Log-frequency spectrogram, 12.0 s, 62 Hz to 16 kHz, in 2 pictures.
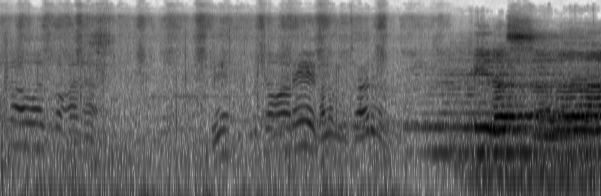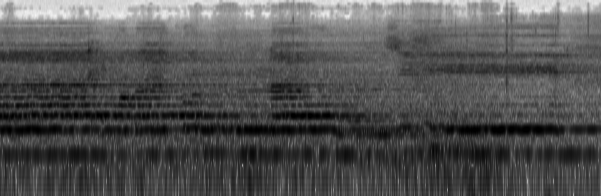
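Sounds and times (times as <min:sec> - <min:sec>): person chanting a prayer: 0:04.0 - 0:12.0.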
